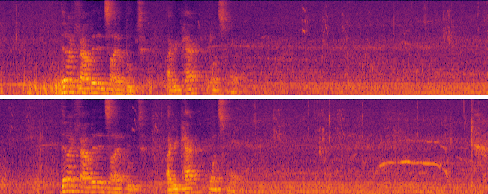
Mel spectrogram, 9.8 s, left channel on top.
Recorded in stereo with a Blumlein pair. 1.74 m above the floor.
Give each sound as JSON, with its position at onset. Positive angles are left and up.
{"t": 1.2, "sound": "a man speaking", "azimuth_deg": 65, "distance_m": 1.4}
